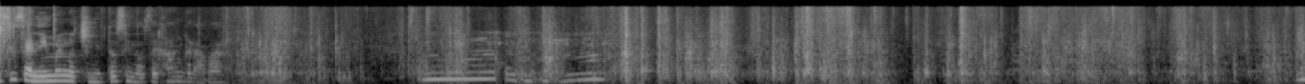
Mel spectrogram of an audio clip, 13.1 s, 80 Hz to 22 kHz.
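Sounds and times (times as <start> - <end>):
small objects clicking: 0.0 - 0.7
packaging rustling: 0.0 - 1.0, 1.9 - 13.0.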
